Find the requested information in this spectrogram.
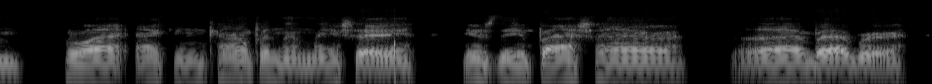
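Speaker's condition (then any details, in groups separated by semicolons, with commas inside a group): ALS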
